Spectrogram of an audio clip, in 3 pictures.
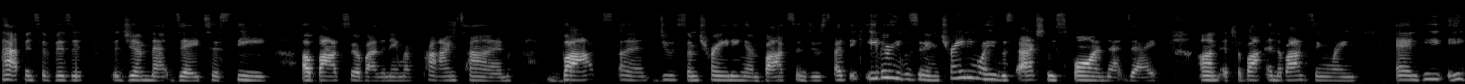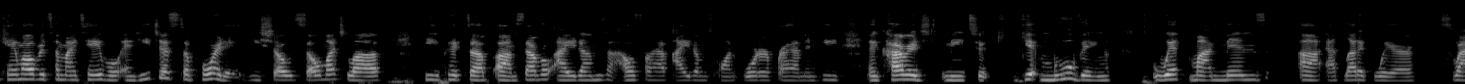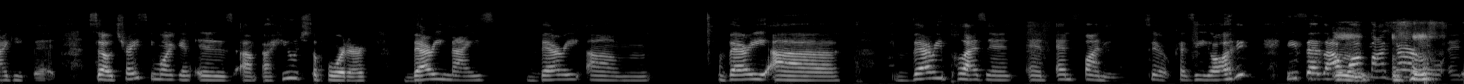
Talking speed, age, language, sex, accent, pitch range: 165 wpm, 30-49, English, female, American, 190-225 Hz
